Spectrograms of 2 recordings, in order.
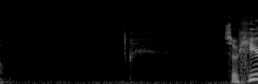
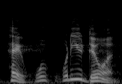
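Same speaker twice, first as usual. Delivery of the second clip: higher, halting mock suspicion; suspicious; 5 semitones higher than usual. Shown as a demonstration. Man teasingly accuses a woman of something, suspicious. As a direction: question her as if she's up to something. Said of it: "suspect her of something".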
